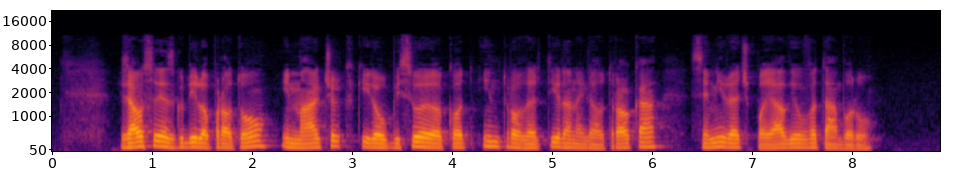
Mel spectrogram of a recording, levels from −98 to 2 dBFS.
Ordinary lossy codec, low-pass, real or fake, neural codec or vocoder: MP3, 96 kbps; 10.8 kHz; fake; codec, 24 kHz, 0.9 kbps, WavTokenizer, medium speech release version 2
